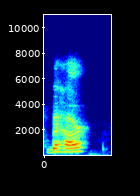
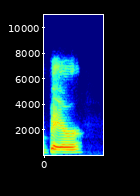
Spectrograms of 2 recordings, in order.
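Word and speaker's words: Bexar: Yeah, Bihar. Yeah. Or Bear. You can say Bear, because that's the common way to say it. But it's Bihar. It's a Spanish, yeah.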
